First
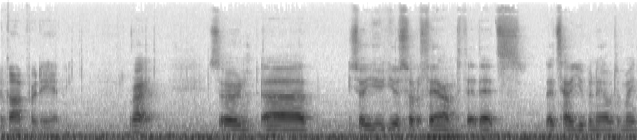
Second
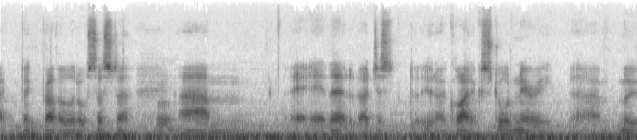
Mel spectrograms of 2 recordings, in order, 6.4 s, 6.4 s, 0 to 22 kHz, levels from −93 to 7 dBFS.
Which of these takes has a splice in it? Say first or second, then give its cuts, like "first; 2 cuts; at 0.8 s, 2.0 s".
first; 1 cut; at 1.2 s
